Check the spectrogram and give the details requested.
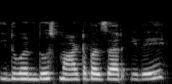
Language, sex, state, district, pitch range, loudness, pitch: Kannada, female, Karnataka, Bidar, 240-255 Hz, -15 LUFS, 250 Hz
